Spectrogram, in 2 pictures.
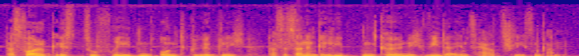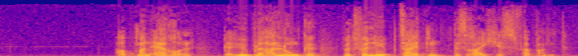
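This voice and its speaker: A man's voice: deep voice, big pitch swings, a little slow, a little mellow, husky, heavily acted. A man playing the solemn narrator of a children's fantasy radio play, reading scripted dramatic narration. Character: solemn storyteller of a fantasy tale.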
